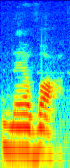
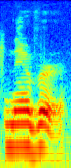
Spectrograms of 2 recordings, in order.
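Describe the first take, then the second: First: Never in a British accent, final R dropped to "neva". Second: Never in an American accent with a clear R. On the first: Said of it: "Kalau British itu kayak never". (never aksen British, R samar) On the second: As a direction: say never the American way, sounding the final R. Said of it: "Kalau American itu kayak never". (never aksen Amerika, R jelas) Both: Shown as a demonstration.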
